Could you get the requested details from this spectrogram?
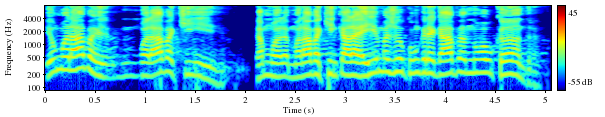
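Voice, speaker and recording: High-voiced Rio-preaching pastor. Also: male voice, fairly quick. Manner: preaching with rhetorical questions and testimony stories. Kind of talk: sermon.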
